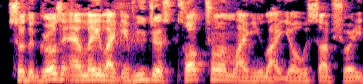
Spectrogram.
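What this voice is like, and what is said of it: Baltimore accent. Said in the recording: “They love them a Baltimore accent.”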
